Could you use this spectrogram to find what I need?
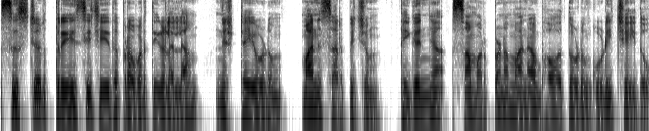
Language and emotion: Malayalam, neutral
